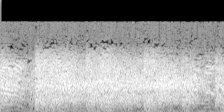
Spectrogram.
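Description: cannon fire

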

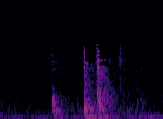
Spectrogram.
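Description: door closing

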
